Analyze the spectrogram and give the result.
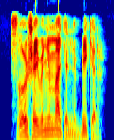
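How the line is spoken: Growl into phone, strange voice. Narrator (Russian): прорычал Гарри в трубку, едва узнавая собственный голос

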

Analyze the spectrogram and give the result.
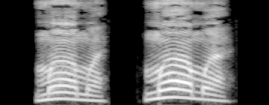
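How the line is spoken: Little girls crying out tearfully. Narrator (Russian): кричали девчушки со слезами

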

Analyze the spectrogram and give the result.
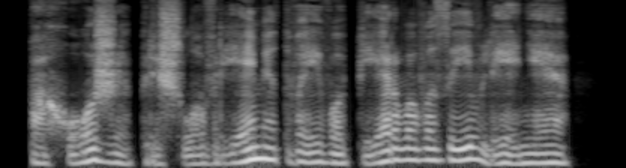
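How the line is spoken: Grandfather's whisper. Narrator (Russian): шепнул дедушка

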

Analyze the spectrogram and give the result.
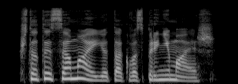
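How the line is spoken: Snort. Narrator (Russian): Фортом хмыкнул

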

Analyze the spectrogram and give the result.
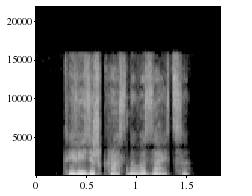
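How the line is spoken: Whisper. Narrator (Russian): прошептала она

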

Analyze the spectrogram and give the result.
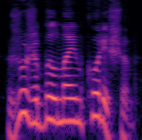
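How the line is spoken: Plain. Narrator (Russian): сказал он

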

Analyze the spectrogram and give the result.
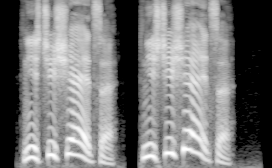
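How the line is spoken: Frenzied yelling. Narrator (Russian): Бешено вопил незнакомый мне перемазанный супчик

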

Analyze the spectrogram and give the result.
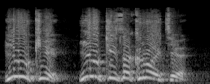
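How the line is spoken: Shout. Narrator (Russian): закричал Бовар

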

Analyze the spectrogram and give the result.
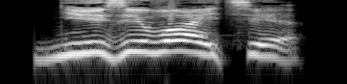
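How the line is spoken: Barked. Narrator (Russian): рявкнул Горыныч

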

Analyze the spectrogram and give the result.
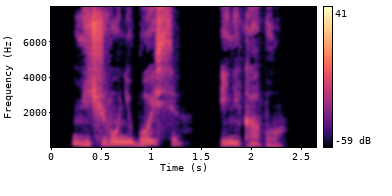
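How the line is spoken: Quiet male voice. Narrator (Russian): тихо произнес мужчина

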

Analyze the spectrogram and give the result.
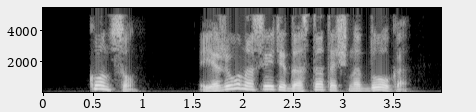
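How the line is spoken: Calm. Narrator (Russian): спокойно произнес доктор

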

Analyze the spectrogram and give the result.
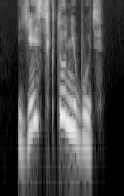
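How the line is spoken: Reflexive shout. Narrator (Russian): я машинально выкрикнул

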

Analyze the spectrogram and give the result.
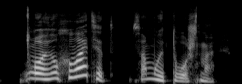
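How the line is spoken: Through gritted teeth. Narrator (Russian): Процедила я

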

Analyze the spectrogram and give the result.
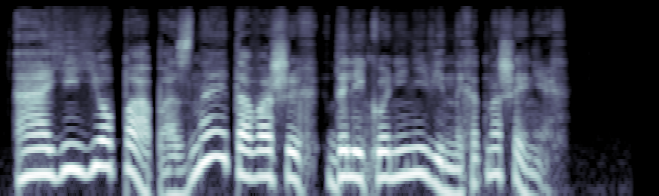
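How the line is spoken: Soft. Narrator (Russian): мягко произнесла Кэлен

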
